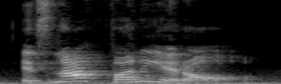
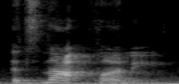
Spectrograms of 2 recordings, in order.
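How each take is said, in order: First: "not" hit higher and louder; "not" punched up in "It's not funny at all"; stress on not. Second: Said in the usual way. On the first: Real, not acted. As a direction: lean hard on "not".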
